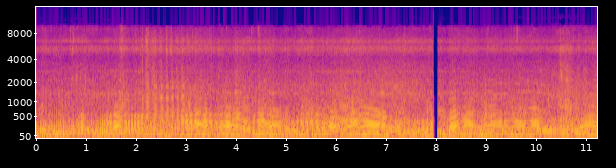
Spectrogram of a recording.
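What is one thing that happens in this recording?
A motorcycle engine roars and revs up and down close by.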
